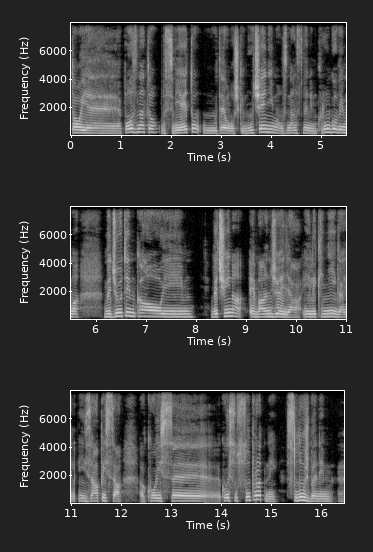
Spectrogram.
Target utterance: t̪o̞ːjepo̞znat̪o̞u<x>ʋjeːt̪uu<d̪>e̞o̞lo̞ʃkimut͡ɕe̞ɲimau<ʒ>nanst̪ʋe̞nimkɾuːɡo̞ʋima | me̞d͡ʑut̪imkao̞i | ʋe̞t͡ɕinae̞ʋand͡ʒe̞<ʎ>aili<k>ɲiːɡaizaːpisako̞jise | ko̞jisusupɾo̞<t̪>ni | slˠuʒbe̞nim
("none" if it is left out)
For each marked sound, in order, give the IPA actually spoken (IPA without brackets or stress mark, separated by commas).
s, t̪, z, ʎ, k, t̪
